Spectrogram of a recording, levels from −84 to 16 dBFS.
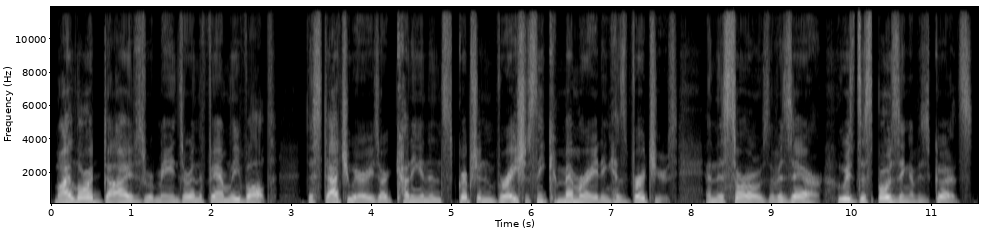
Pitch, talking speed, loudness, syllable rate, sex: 165 Hz, 160 wpm, -19 LUFS, 5.0 syllables/s, male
